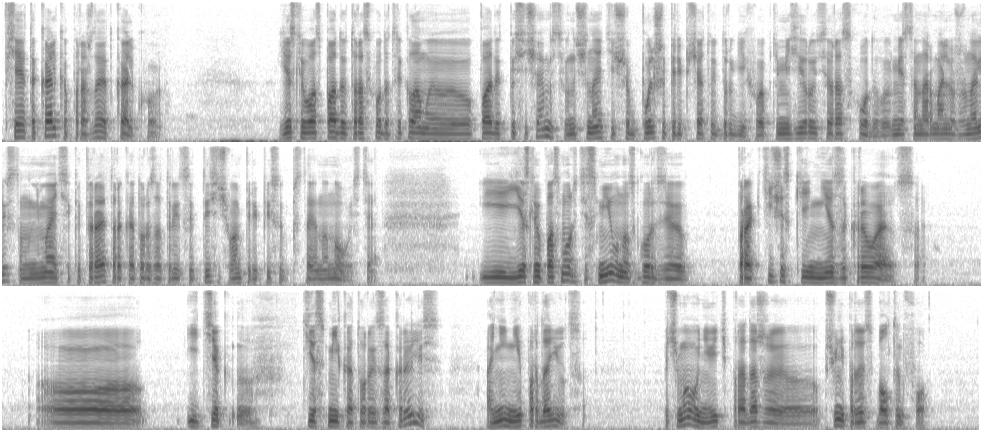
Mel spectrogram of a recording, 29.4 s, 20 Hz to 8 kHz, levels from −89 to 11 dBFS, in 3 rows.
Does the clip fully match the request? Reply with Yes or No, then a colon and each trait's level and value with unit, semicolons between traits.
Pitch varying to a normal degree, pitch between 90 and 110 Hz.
Yes: average, 3.1 semitones; low, 105 Hz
